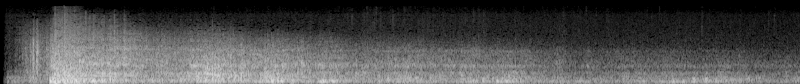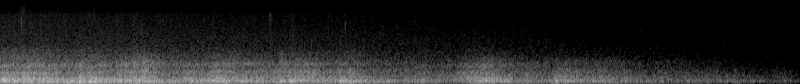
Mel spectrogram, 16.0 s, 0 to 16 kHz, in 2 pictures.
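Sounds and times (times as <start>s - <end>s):
lightning strikes: 0.1s - 10.3s.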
